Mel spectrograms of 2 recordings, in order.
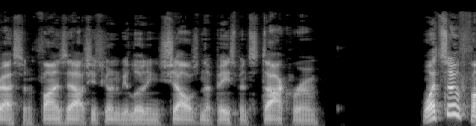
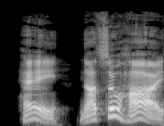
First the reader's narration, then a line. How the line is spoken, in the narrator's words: she cried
